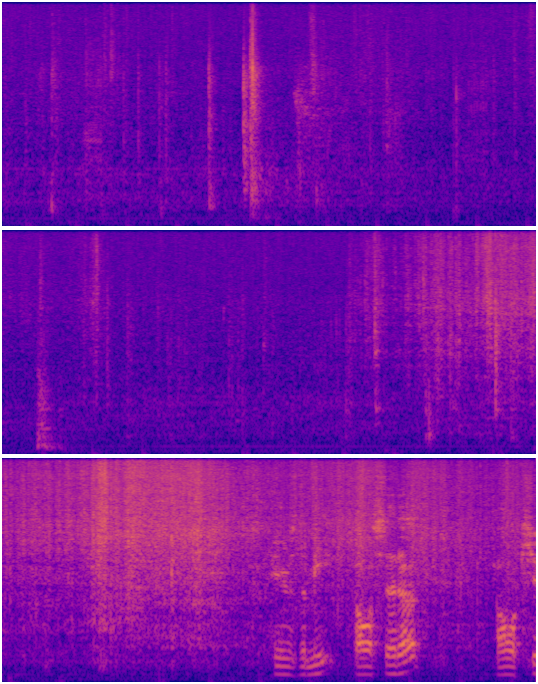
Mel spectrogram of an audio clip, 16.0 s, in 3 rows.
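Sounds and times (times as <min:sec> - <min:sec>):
light kitchen knocks: 0:05.7 - 0:06.0
cling wrap crinkling: 0:08.8 - 0:16.0.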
